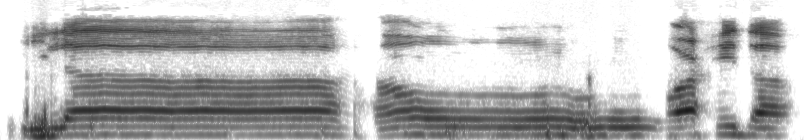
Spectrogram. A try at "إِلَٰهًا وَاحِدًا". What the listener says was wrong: ওয়া টান দেন, ও আলিফ জেবার ওয়া, টান দেন। যদি দা পড়েন তাহলে দা একালিপ টান হবে, আর দান পড়লে টান দিতে হবে না। ওয়াহিদান।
